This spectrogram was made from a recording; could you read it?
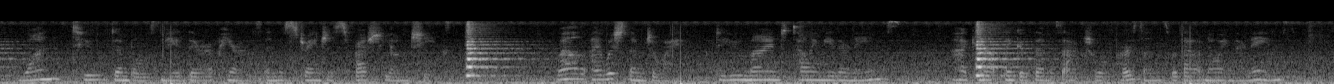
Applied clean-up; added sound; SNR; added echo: none; Vehicle horn, car horn, honking; -4 dB; none.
